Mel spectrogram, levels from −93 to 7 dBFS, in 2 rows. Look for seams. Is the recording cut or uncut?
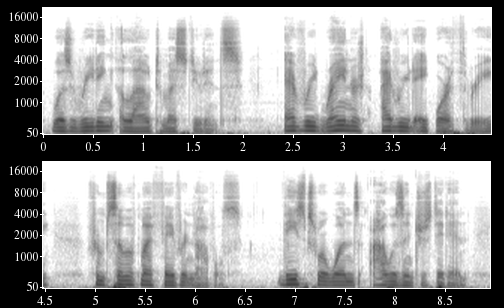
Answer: cut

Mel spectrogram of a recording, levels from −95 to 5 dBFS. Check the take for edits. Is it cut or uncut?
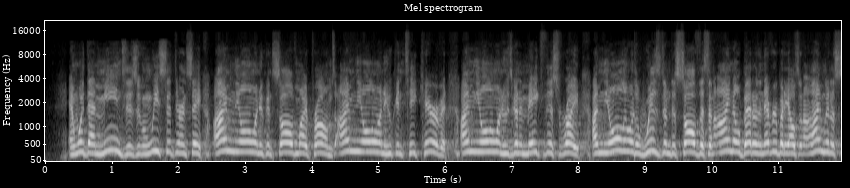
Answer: cut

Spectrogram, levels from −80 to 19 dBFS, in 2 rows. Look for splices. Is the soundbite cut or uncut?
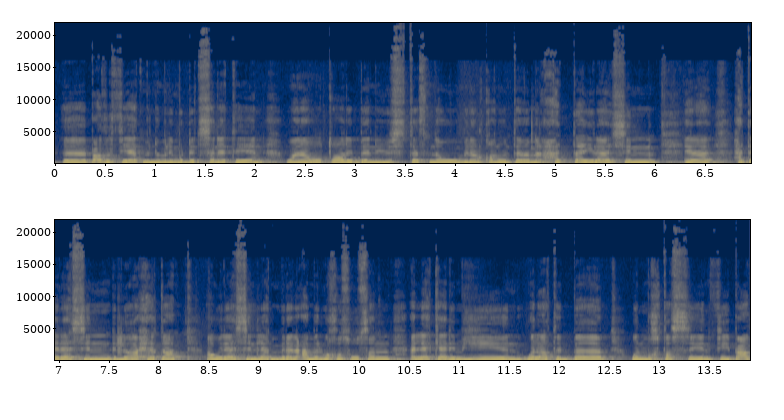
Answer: cut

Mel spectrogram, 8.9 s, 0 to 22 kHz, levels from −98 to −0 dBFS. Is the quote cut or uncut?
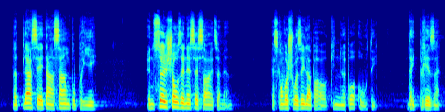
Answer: cut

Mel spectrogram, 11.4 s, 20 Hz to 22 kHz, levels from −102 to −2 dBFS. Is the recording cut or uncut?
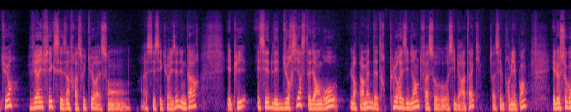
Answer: uncut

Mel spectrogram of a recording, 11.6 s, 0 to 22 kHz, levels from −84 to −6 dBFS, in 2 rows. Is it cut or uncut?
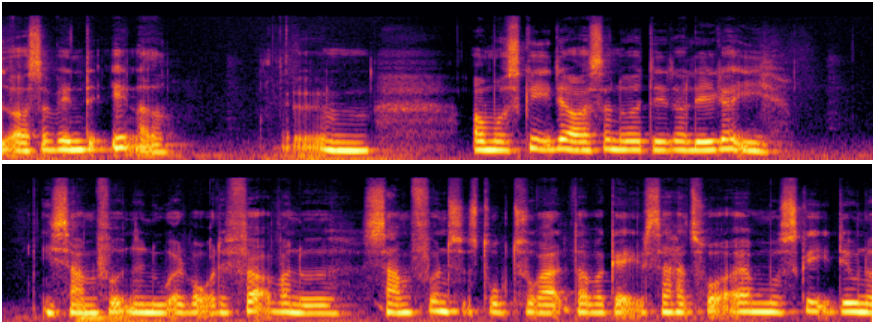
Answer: uncut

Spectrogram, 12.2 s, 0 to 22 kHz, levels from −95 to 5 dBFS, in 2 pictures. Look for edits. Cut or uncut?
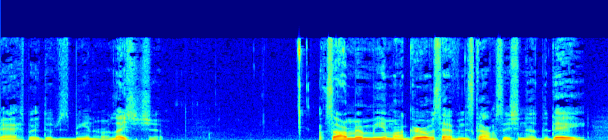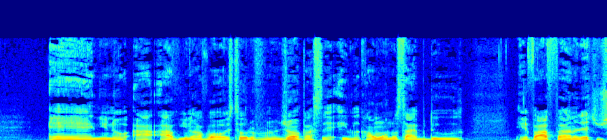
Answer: uncut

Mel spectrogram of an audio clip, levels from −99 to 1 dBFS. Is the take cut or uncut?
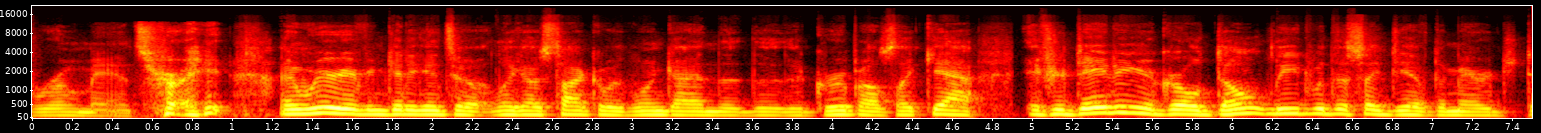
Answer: cut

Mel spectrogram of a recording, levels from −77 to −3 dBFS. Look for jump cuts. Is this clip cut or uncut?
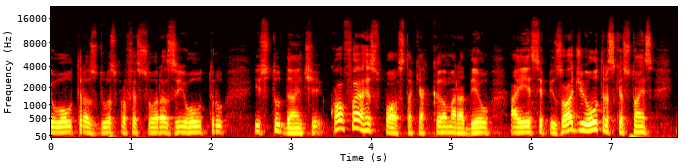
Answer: uncut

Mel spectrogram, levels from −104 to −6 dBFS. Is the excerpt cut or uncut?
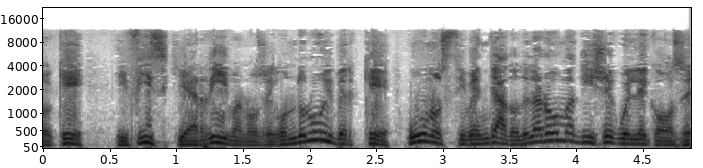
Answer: cut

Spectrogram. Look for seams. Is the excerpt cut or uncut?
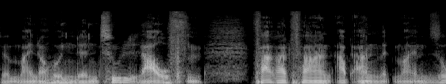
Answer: cut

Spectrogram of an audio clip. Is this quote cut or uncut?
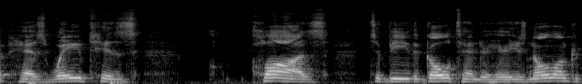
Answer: uncut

